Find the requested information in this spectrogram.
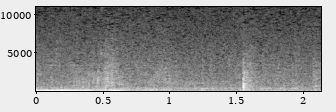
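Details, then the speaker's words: Sleeping pet dog: a low, rumbling snore, one rough breath under a second long, fading to near silence in a quiet room. "Can you hear my dog snoring? It's so cute."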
